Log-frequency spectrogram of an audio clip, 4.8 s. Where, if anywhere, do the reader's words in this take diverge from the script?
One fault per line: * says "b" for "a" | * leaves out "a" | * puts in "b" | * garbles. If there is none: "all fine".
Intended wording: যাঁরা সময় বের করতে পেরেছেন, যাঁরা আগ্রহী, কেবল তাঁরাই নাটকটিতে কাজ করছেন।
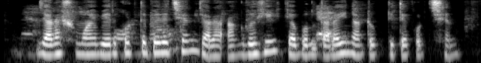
* leaves out "কাজ"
